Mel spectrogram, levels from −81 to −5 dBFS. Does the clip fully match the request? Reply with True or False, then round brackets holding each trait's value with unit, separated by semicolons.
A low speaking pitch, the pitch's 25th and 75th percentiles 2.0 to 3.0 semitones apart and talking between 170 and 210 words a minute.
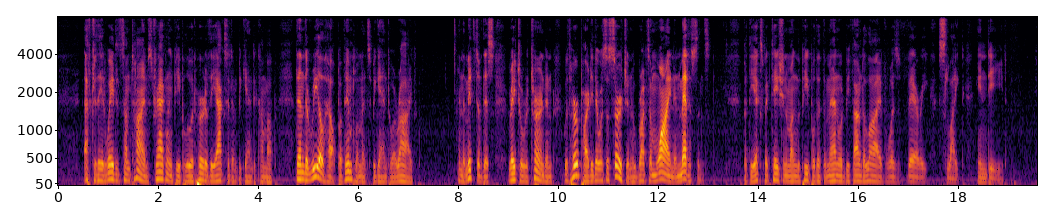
False (95 Hz; 4.1 semitones; 200 wpm)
